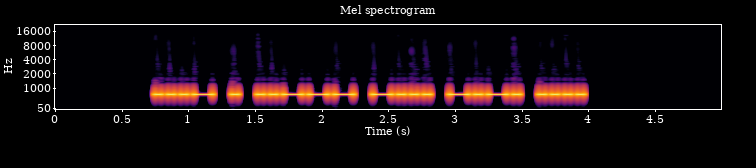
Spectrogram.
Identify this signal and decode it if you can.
Morse code, heard as a keyed tone, about 25 wpm, 700 Hz. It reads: VE2BCH
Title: DXCC-100 Call Signs - 6 Characters - Repeated 2x - 25wpm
